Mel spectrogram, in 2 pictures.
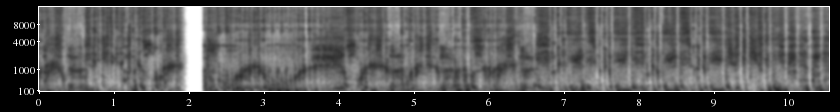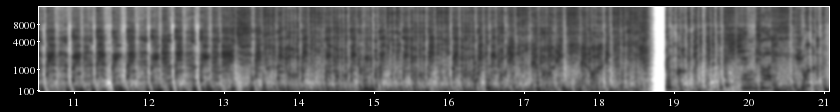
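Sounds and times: person beatboxing: 0.0 - 21.0.

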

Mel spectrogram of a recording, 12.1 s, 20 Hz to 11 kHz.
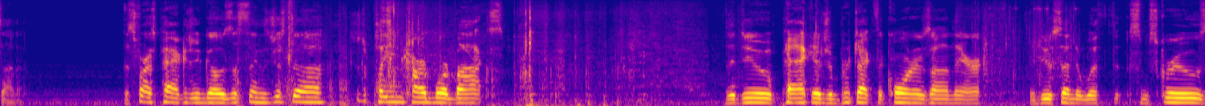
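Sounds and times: cardboard scraping and rubbing: 2.4 - 7.6.

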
